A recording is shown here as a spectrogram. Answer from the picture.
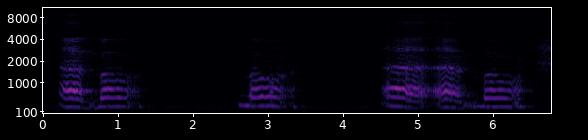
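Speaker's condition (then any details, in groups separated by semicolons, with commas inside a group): Leukodystrophy; treated in infancy halting progression, heel cord, adductor, hip surgeries; no surgery almost ten years, regular botox injections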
